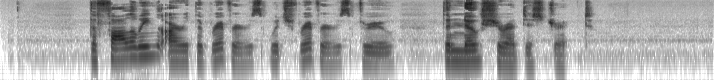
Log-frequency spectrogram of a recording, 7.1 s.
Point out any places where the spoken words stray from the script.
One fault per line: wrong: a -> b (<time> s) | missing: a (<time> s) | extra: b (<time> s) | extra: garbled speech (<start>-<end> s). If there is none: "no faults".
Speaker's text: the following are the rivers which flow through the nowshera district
wrong: flow -> rivers (3.0 s)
